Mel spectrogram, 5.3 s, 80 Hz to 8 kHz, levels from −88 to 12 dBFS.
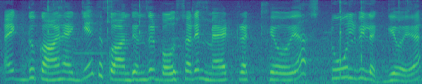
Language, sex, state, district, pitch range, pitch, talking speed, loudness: Punjabi, female, Punjab, Pathankot, 235-295 Hz, 255 Hz, 180 wpm, -15 LUFS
